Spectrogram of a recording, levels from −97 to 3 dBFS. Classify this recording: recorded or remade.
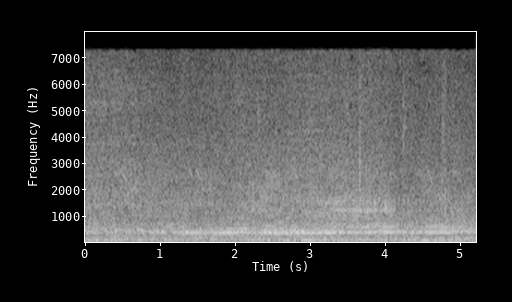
recorded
